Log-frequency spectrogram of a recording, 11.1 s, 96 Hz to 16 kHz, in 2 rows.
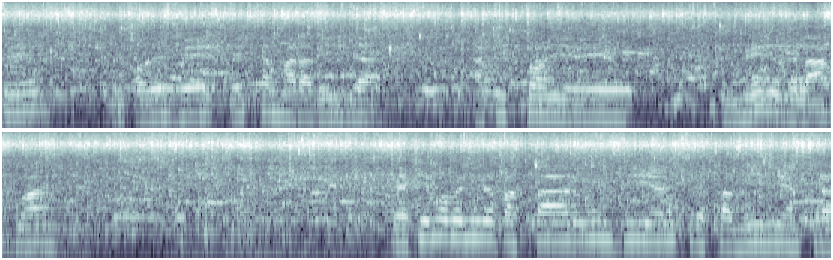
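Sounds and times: river running over stones: 0.0s - 11.0s.

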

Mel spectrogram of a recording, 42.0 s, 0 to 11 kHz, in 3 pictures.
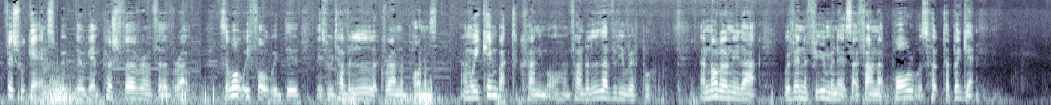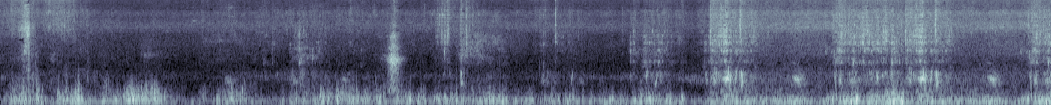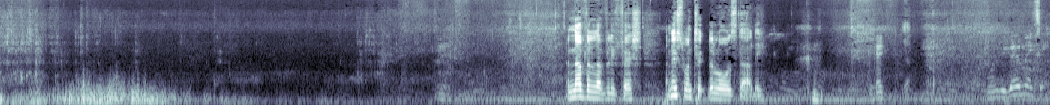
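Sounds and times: wind buffeting microphone: 0.0s - 7.8s, 8.4s - 12.3s, 13.0s - 31.5s.

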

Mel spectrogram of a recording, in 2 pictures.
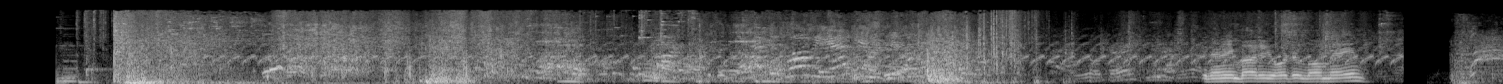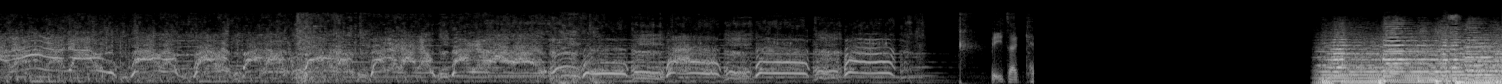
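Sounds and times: warbling electronic alarm: 1.2s - 14.1s
faint voices: 5.2s - 9.3s.

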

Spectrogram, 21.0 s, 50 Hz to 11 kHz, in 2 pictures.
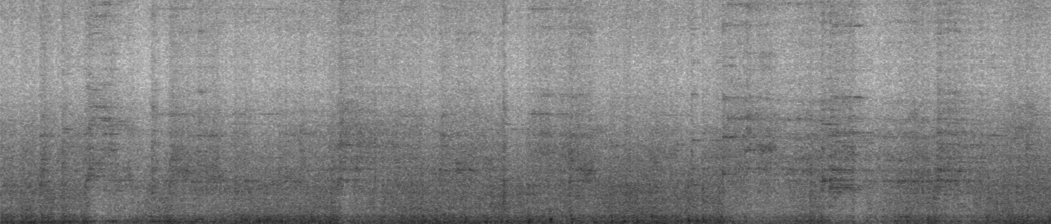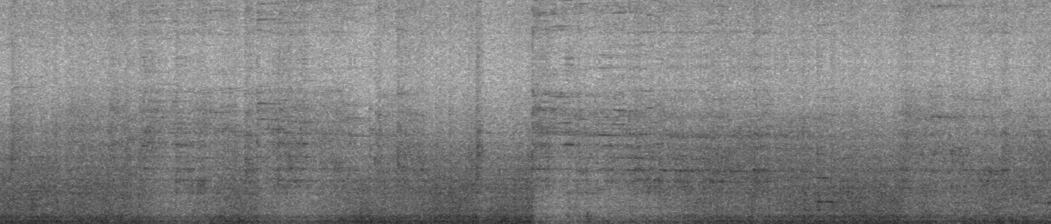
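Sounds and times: train wheels rumbling on rail: 0.0s - 21.0s
wheels clicking over rail joints: 0.2s - 21.0s.

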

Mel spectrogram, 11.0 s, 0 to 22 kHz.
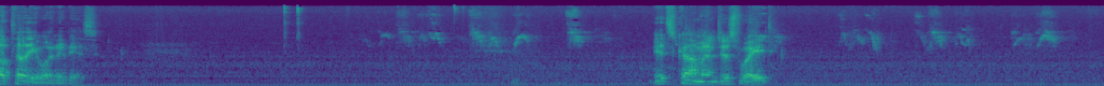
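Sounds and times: light clicks: 2.8s - 3.1s
faint bird chirps: 3.6s - 6.2s, 7.7s - 10.9s.

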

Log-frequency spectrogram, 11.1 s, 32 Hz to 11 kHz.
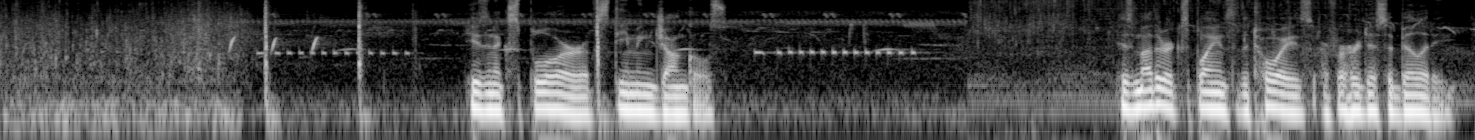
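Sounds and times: insect chirping trill: 1.7s - 9.4s.

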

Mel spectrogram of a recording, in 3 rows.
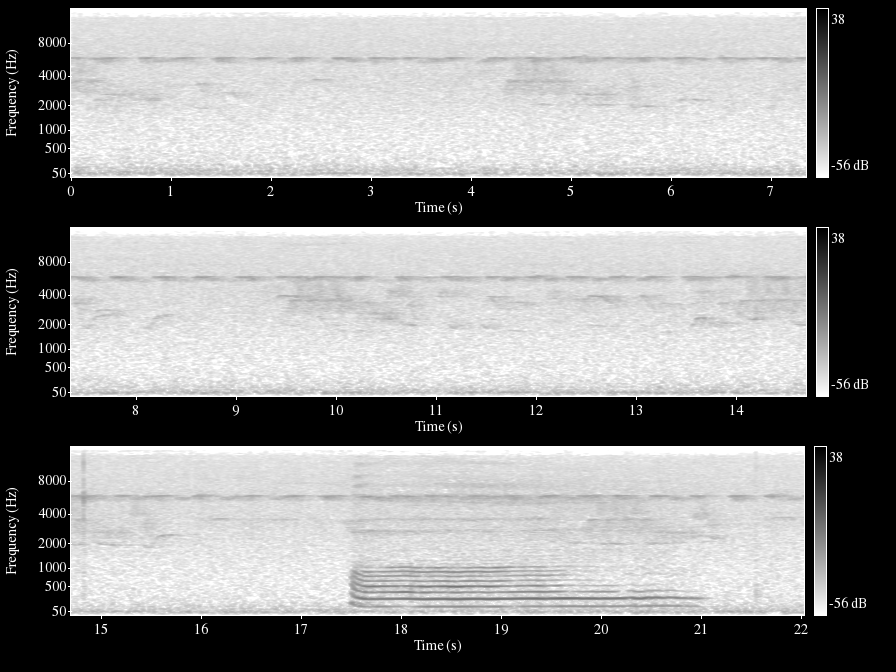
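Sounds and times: faint steady background noise: 0.0s - 22.0s
man chanting a held note: 17.5s - 21.1s.

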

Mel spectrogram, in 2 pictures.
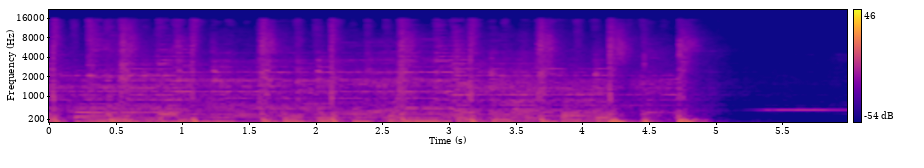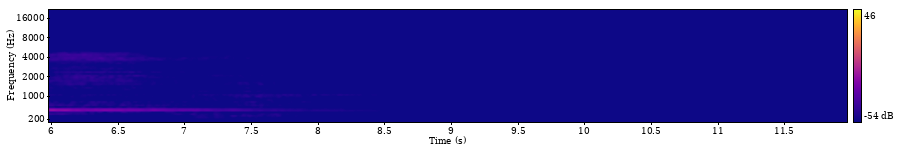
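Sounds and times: music: 0.0s - 8.8s
clear ringing tone: 5.3s - 7.6s.

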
